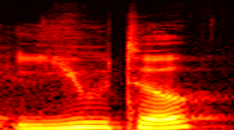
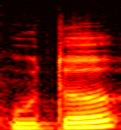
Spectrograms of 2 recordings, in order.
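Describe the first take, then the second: First: The name is pronounced the English way. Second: The name is pronounced the German way. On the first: "the English people says Uto" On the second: "you German people said Uto"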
